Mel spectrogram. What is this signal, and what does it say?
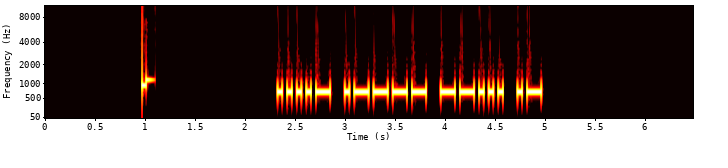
Morse code, heard as a keyed tone, about 25 wpm, 700 Hz. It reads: 417A
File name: practice / 25wpm / Four Letter-Number Combinations - 25wpm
